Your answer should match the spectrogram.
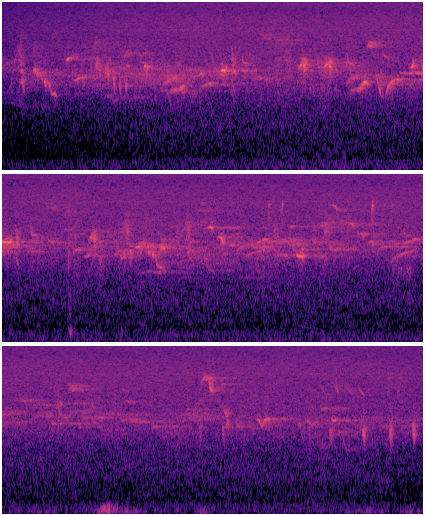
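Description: An icterine warbler sings a long, fast, restless stream of varied chattering and squeaky notes, mixing in imitations of other birds, at a steady moderate loudness with no voices.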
